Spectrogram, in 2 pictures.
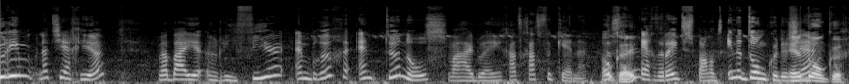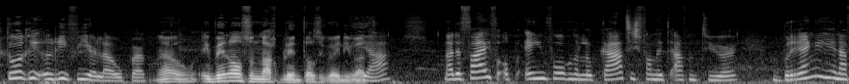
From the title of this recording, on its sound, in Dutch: Live Vanuit De Efteling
